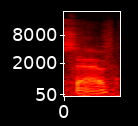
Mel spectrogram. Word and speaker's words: salve: He's got a salve. Don't worry. He has now salvaged the lane with that salve. Did you know the actual pronunciation is Sav?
